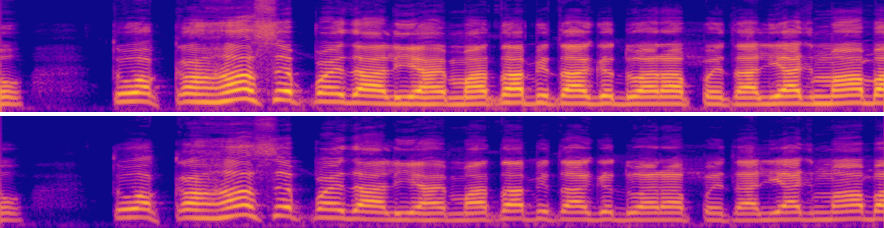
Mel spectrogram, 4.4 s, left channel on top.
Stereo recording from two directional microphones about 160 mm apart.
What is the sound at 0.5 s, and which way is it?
Speech, 35° left (ahead or behind).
